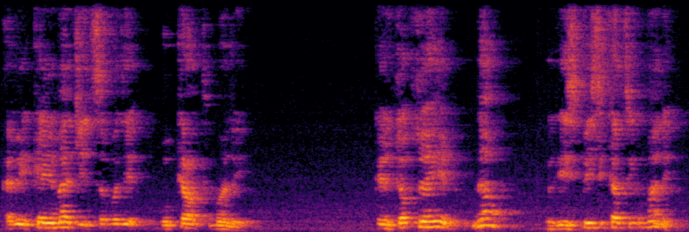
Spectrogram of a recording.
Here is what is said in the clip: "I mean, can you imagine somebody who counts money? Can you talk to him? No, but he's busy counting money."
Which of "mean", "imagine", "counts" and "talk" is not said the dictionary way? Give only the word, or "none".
counts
